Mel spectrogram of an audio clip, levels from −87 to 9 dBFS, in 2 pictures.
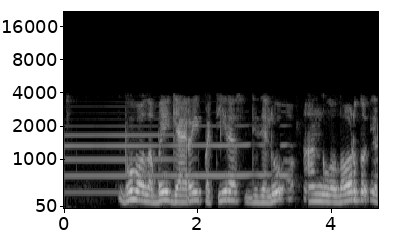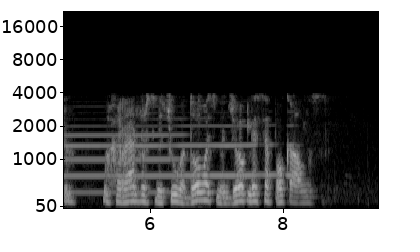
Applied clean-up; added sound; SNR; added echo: none; Wind instrument, woodwind instrument + Tambourine; 15 dB; none.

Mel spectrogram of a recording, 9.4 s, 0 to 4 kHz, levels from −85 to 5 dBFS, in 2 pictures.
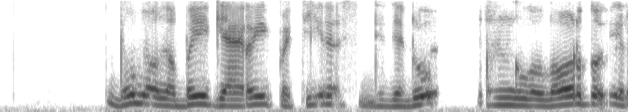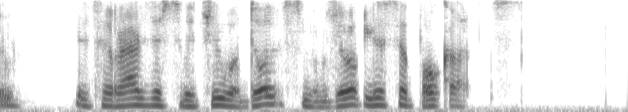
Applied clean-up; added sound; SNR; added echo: neural diffusion model UNIVERSE++.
